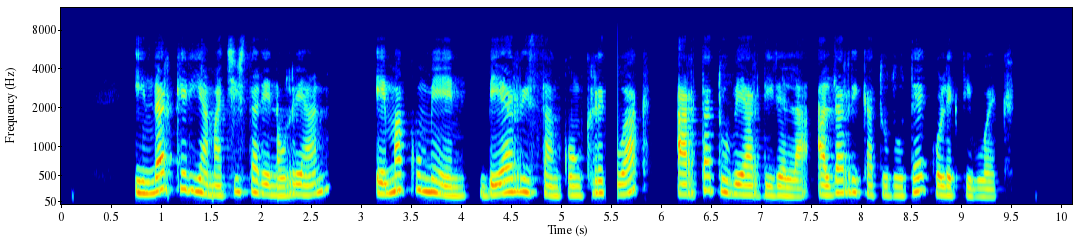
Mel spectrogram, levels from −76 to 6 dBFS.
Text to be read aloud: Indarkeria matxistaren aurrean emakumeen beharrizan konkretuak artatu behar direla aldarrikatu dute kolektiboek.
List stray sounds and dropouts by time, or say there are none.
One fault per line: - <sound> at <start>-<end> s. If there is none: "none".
- dropout at 5.4-5.6 s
